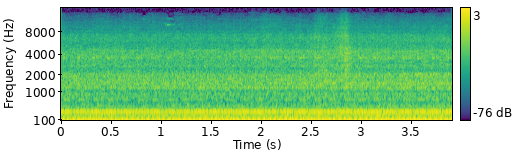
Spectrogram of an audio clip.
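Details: 2010 Maruti Swift, 102,000 km, idling after tightening loose timing chain that caused P0340 cam sensor fault and late starting: steady even idle, smooth low hum, no knocks or ticks; scan shows no fault codes.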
